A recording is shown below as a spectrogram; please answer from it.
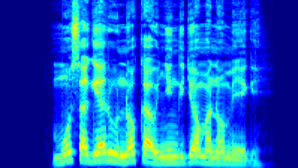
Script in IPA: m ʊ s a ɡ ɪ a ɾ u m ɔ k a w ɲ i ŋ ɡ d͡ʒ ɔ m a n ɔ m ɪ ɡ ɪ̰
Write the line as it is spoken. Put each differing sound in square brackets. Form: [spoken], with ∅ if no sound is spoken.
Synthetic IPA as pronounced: m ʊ s a ɡ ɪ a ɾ u [n] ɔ k a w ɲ i ŋ ɡ d͡ʒ ɔ m a n ɔ m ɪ ɡ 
